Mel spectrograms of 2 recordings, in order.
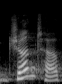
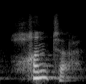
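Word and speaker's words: junta: group of ships now number four looks like it should be genta but it's pronounced hunter and i've forgotten my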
